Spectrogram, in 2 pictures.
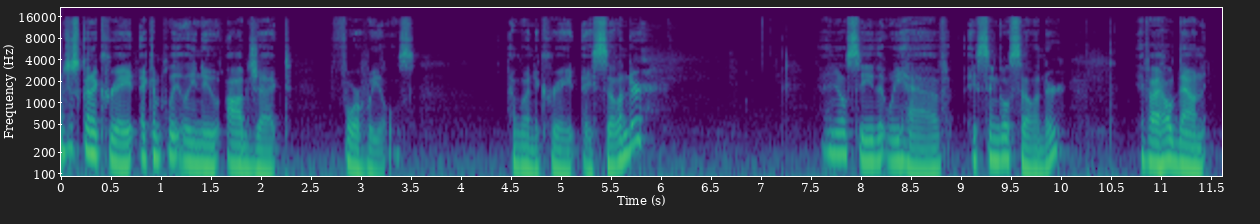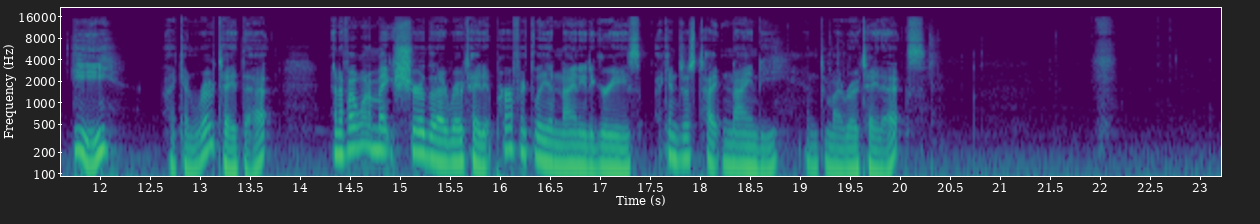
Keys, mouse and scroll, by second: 5.6 click, 11.7 e, 12.7 click, 17.5 click, 19.3 KP_9, 19.4 KP_0, 20.3 KP_Enter, 21.9 click.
